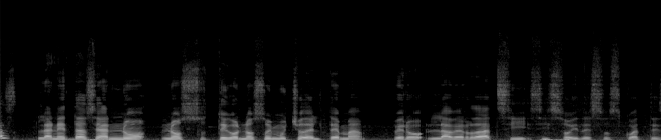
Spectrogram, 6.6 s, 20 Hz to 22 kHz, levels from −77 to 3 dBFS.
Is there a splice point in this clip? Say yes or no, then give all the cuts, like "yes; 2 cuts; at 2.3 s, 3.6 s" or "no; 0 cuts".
no; 0 cuts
